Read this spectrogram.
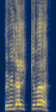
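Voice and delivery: very high, loud comeback; stung, protesting cry; indignant denial. A narrator's reading. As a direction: squabble like a child. Sara contradicts in quarrel.

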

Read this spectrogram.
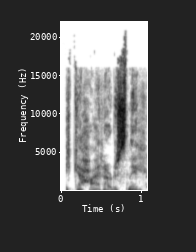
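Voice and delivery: low, softened voice; anxious hushed plea. A narrator's reading. Father afraid of being overheard, anxious and hushed. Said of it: "Han kastet et engstelig blikk rundt seg".

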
